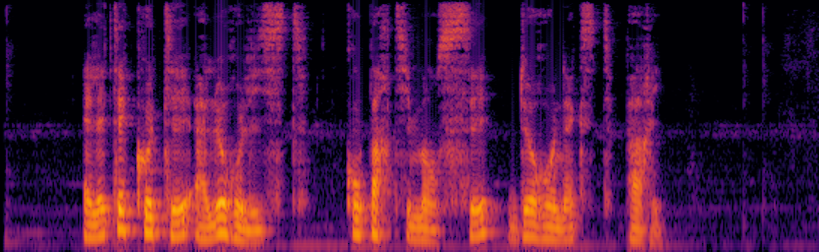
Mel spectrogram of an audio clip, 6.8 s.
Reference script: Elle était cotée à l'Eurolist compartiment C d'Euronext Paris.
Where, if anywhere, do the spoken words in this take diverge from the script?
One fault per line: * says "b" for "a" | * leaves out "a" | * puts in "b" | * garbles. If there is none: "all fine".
all fine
